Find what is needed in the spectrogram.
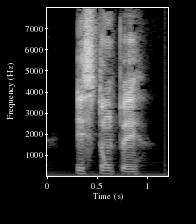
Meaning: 1. to blur 2. to blur (with a stump), to make indistinct, to dim 3. to become blurred 4. to die down, to fade away
- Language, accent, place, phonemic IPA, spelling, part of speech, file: French, France, Lyon, /ɛs.tɔ̃.pe/, estomper, verb, LL-Q150 (fra)-estomper.wav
